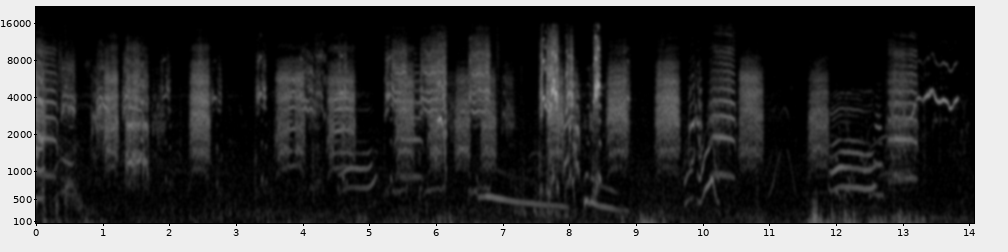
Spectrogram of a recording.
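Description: Cockatoos screeching over and over, short rasping screams about once a second, with a few thin gliding whistle calls from other parrots in between.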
